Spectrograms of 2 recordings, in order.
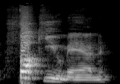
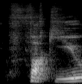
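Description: First: "Fuck you" spat loud and falling; angry fuck you. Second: "fuck you" said light with a rising tune; mock fuck you. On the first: Acted. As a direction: throw "Fuck you" hard, falling at the end. Brothers' quarrel. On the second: Shown as a demonstration. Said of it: "Not in a "fuck you" way".

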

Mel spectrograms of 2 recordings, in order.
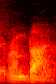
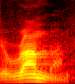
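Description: First: Ramban said ram-BAN, last syllable stressed. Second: Rambam said RAM-bam, first syllable stressed. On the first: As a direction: lean on BAN in Ramban, keep ram light. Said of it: "the focus is on the left side". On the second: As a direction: lean on RAM in Rambam, let bam fall away. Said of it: "the focus is on the right side". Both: Shown as a demonstration.

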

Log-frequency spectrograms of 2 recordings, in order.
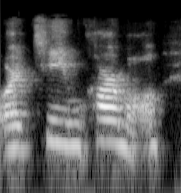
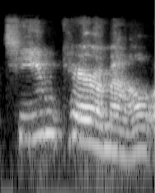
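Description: First: "Caramel" in two syllables, CAR-mul; contrasted pronunciation. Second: "Caramel" in three syllables, CARE-uh-mel; contrasted pronunciation. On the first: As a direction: drop the middle vowel in "Caramel". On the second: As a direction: keep the middle vowel in "Caramel". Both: Shown as a demonstration. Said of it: "like, with pronunciation".

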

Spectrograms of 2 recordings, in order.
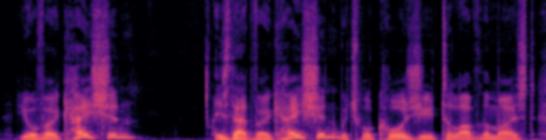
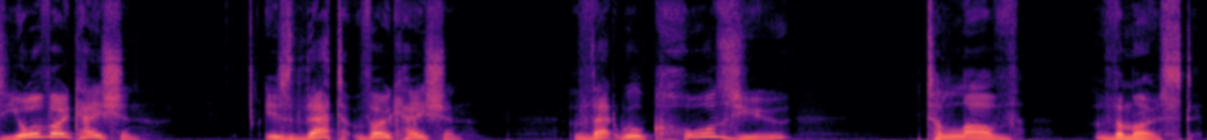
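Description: First: Said in the usual way. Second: Very slow, phrase by phrase; measured reading with weighty pauses; slow, deliberate quote. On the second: Real, not acted. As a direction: let each phrase land, with long pauses. Quote read out deliberately, then repeated.

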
